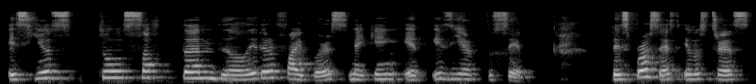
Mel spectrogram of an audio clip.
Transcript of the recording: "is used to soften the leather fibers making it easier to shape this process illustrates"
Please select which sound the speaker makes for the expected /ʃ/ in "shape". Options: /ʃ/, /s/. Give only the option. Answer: /s/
